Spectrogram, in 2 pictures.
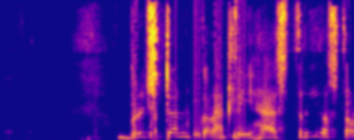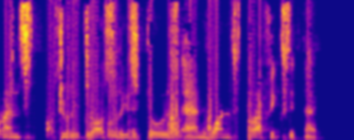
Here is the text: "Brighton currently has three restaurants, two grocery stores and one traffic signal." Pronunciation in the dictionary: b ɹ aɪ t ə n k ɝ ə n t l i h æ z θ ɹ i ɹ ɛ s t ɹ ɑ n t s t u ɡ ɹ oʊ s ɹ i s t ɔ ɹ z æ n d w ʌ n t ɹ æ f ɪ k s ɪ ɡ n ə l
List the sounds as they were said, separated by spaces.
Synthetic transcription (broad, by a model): b ɹ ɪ t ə n k ɝ ə n t l i h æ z t ɹ i ɹ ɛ s t ɹ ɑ n t s t u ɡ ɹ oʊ s ɹ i s t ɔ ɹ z æ n d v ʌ n t ɹ æ f ɪ k s ɪ ɡ n ə l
